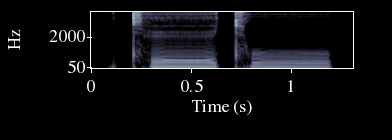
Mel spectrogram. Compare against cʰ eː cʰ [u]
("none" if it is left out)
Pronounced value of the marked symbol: uː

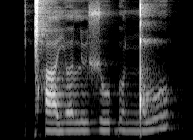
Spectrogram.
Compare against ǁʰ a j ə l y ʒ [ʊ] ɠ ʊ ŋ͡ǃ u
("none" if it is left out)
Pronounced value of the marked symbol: u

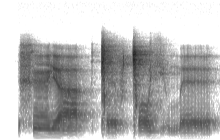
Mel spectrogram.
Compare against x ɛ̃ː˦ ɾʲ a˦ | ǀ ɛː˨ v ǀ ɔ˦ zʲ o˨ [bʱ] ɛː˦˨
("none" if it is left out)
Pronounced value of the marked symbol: m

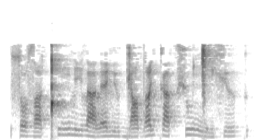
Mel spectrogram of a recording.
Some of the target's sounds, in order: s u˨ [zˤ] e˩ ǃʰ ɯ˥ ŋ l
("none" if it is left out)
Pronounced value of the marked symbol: zˤ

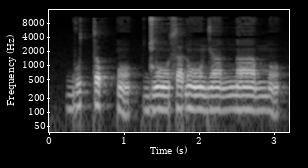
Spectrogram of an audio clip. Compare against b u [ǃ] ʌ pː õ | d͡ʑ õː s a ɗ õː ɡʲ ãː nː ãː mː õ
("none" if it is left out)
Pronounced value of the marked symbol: tː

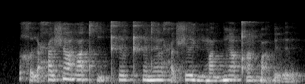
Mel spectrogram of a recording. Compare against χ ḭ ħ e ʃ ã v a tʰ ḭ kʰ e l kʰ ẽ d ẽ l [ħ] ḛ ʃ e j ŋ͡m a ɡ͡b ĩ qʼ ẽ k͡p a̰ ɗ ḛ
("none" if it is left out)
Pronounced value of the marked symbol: ħ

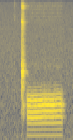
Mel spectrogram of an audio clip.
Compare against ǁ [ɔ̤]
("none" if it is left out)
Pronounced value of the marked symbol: ɔ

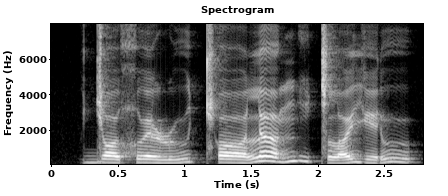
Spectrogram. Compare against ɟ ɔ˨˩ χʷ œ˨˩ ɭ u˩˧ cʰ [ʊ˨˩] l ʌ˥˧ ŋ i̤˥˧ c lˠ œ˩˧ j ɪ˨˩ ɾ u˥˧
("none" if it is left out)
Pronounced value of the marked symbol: ɔ˨˩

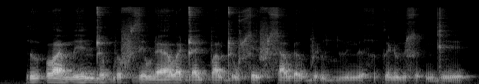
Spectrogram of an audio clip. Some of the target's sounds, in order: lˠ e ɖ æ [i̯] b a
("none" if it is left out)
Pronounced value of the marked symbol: i̯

